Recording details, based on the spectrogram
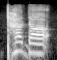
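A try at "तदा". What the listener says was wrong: Tada. There is no Mahaprana there, just Tada.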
